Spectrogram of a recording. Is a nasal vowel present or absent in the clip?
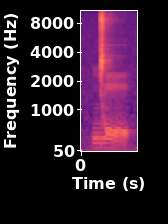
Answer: absent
